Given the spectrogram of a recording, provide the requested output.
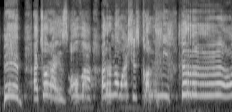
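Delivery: high, fast mock protest; pleading boyfriend. Acts boyfriend arguing back.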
